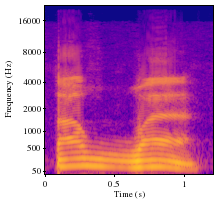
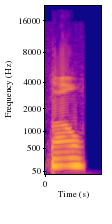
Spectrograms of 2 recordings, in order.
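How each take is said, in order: First: The w sound is held long and doubled. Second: The w sound is short and single. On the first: The speaker calls it right. "wawu tasydid" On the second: The speaker calls it wrong.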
